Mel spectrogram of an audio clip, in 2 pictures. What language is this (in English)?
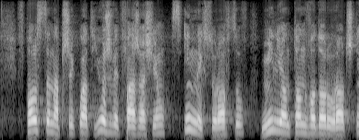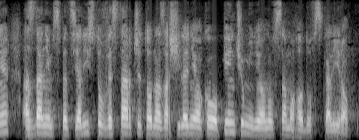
Polish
